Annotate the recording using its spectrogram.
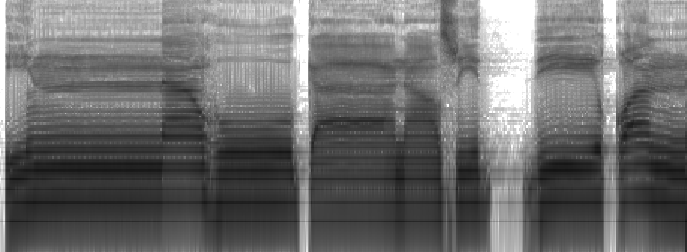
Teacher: Innahu kana siddiqan nabiyya. Inna, nun bertasydid sama dengan yang tadi disebut gunnah musyaddadah, dengungkan 2 harokat.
